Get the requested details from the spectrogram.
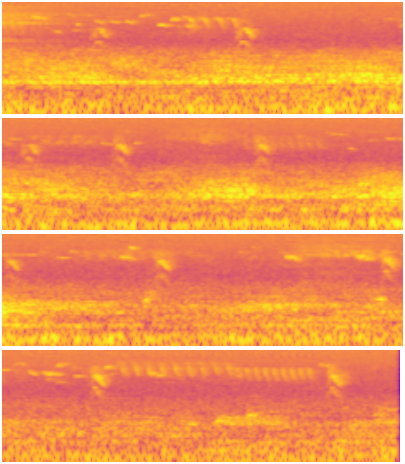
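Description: A man speaks calmly and softly, close by.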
